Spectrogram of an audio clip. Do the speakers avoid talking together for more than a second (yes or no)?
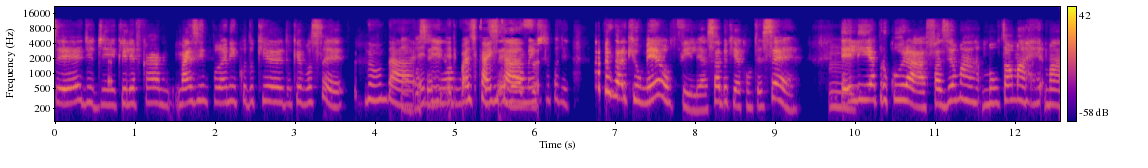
no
